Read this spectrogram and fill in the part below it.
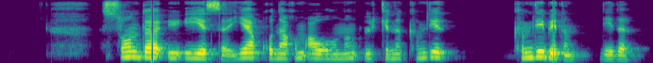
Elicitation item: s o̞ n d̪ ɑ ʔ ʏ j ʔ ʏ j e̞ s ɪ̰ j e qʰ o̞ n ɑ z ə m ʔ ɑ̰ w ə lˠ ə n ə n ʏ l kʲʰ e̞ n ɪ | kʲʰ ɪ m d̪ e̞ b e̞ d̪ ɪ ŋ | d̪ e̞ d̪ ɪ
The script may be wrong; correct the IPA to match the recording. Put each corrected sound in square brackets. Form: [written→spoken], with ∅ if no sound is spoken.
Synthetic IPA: s o̞ n d̪ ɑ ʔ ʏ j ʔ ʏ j e̞ s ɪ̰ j [e→æ] qʰ o̞ n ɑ [z→ʁ] ə m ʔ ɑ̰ w ə lˠ ə n ə [n→ɴ] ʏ l [kʲʰ→kʲ] e̞ n ɪ | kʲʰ ɪ m d̪ e̞ b e̞ d̪ ɪ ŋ | d̪ e̞ d̪ ɪ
